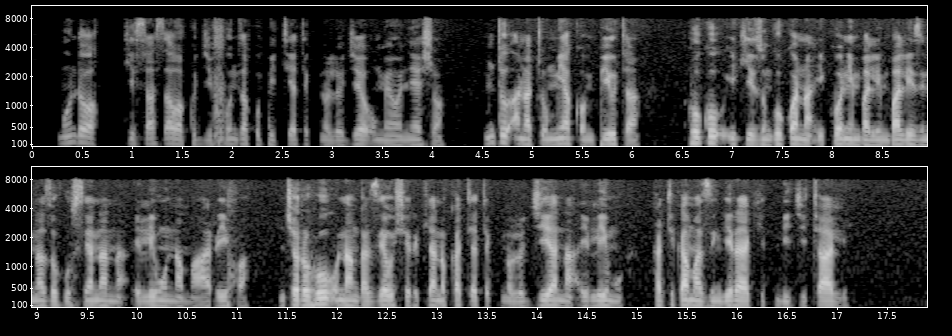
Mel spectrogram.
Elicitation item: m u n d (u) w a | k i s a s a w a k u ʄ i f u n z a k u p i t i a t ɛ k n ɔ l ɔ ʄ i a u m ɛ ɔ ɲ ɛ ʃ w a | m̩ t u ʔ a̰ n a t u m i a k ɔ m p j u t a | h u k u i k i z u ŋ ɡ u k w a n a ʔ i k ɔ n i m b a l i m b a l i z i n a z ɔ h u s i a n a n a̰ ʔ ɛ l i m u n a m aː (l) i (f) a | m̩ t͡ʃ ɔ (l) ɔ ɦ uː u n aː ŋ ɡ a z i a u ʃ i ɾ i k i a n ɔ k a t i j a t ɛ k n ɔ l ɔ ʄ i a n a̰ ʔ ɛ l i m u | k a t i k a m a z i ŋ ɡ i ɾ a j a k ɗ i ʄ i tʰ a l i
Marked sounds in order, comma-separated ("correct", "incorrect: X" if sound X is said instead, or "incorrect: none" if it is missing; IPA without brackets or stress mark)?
incorrect: ɔ, incorrect: ɾ, correct, incorrect: ɾ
